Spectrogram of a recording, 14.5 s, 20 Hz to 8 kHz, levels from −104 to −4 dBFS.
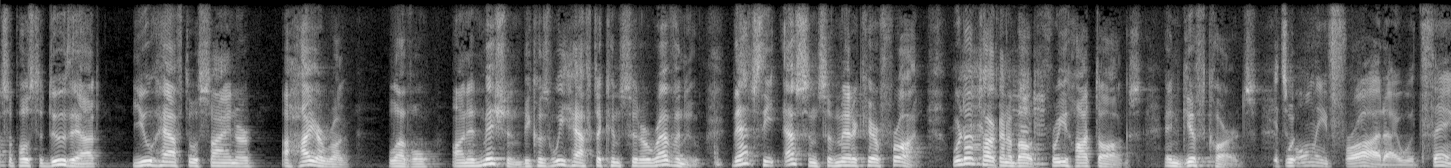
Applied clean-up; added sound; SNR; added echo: neural mask model RNNoise.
